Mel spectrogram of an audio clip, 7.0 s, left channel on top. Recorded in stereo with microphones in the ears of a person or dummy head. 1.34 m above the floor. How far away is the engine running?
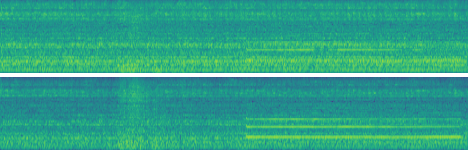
About 4.5 m.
